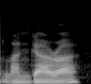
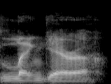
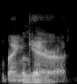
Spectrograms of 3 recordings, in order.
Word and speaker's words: Langara: 46 over Brian briet that's langara not langara um for for the pronunciation of the writing oh sorry yes langera langera okay Ryan brette uh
